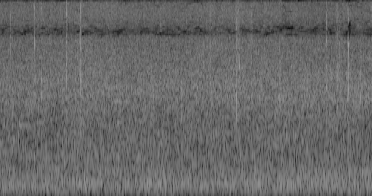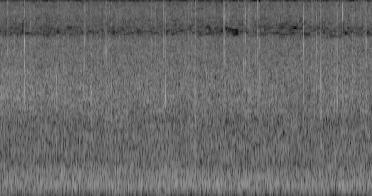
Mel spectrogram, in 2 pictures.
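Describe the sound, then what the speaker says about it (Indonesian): Heavy rain pours down steadily during a flash flood in Solok, West Sumatra, a dense unbroken wash of hiss and patter with no talk. "Karena curah hujan masih berlangsung, masyarakat tetap waspada"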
